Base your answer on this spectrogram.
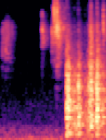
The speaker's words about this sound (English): All right, here we go. Roll these five dice. All of them, okay.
